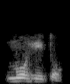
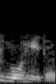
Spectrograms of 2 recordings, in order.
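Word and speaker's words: mojito: say everybody likes this it is moito these yeah the pronunciation is moito right so these are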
